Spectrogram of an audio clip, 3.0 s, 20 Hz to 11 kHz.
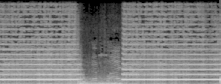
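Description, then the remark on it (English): A race horn gives the five-minute warning before the start of a Moth Worlds sailing race on the Columbia River. It blares in two long, steady blasts separated by a brief pause, a loud mid-pitched tone with a low rumble of wind beneath. “The racers get a 5-minute warning before the start.”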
